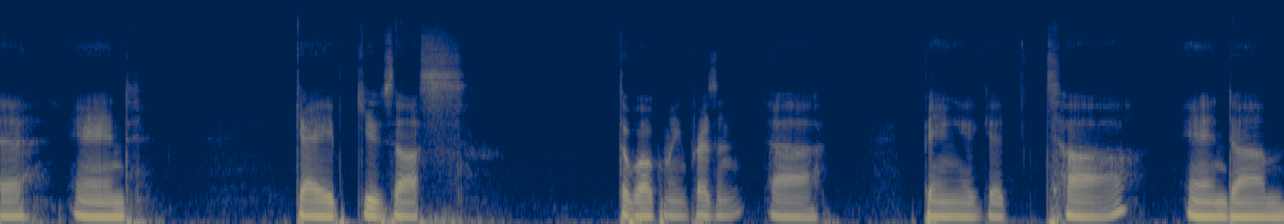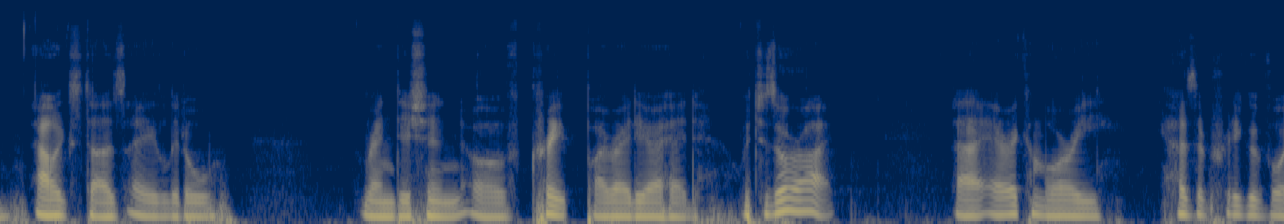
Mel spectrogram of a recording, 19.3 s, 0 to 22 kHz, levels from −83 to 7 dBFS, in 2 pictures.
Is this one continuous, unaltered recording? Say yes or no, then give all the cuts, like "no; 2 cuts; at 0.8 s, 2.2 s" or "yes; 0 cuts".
yes; 0 cuts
